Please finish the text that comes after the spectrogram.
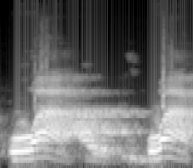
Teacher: kalau jenengan enggak majukan mulutnya pasti wnya enggak keucap pasti jadinya a Wa itu pasti maju mulut. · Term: huruf wau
